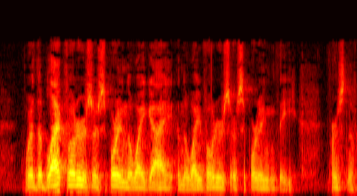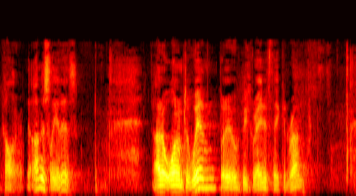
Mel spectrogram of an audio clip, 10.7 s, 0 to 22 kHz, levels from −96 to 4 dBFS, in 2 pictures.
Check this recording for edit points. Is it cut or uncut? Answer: cut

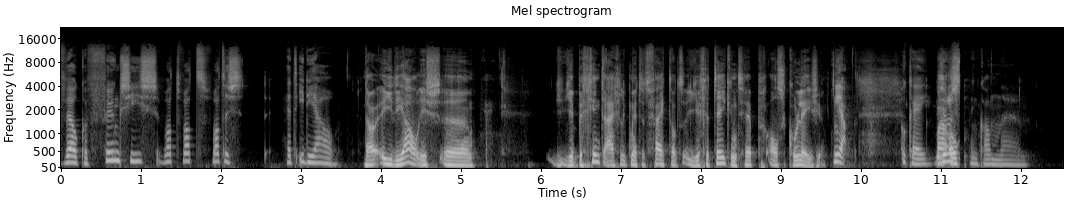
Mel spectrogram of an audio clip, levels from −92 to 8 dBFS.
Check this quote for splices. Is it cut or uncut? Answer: cut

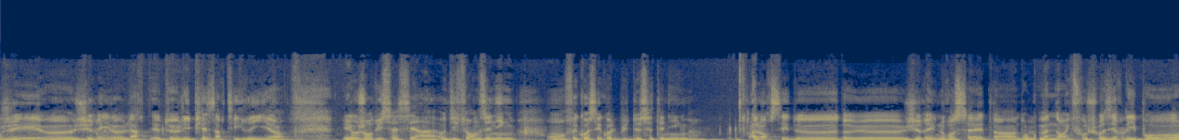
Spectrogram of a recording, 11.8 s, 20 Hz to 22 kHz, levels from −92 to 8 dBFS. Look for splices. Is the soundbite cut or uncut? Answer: cut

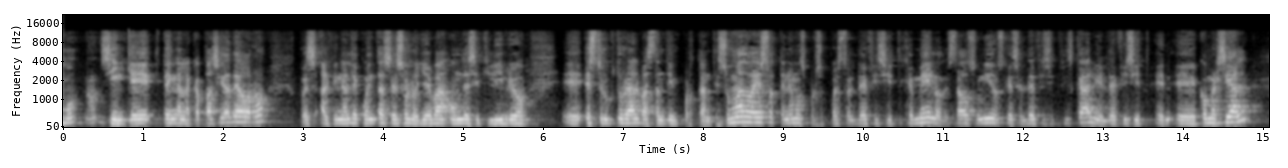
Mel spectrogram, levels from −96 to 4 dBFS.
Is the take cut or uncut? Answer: uncut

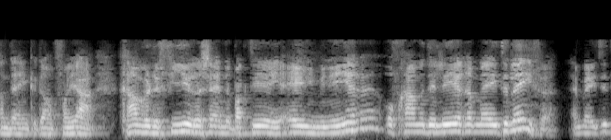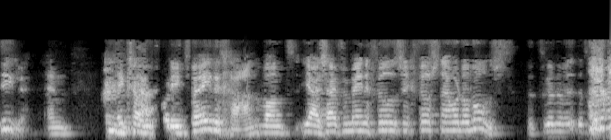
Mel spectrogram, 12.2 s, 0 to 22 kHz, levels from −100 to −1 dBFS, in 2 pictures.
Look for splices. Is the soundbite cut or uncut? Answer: uncut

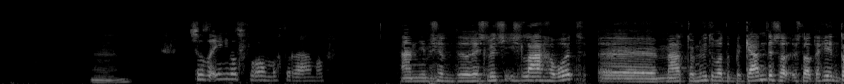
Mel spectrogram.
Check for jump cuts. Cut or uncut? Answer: uncut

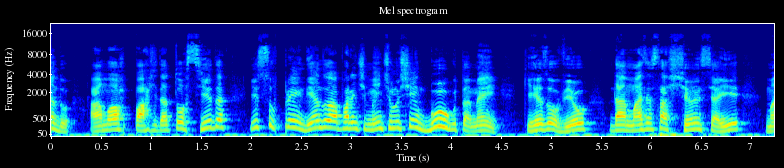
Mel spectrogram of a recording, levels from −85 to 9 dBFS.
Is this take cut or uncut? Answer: uncut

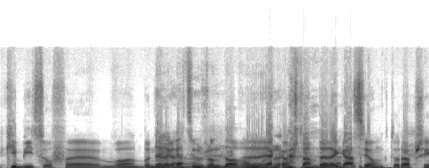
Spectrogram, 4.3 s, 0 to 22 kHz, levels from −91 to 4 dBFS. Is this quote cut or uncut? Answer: uncut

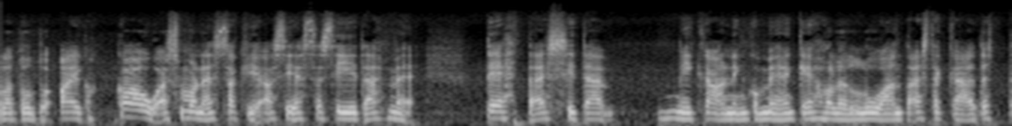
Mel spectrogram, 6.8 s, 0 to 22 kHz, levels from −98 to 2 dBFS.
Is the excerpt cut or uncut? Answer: uncut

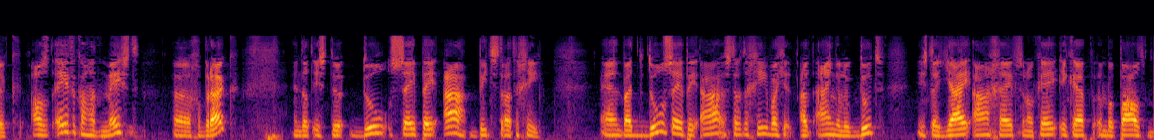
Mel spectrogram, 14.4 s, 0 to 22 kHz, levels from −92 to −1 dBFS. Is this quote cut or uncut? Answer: cut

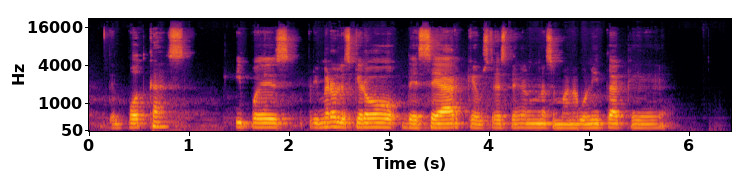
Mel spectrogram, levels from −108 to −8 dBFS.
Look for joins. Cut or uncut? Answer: cut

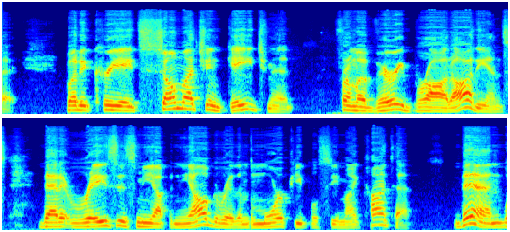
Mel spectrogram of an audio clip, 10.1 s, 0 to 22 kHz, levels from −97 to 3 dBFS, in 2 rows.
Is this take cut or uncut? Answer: cut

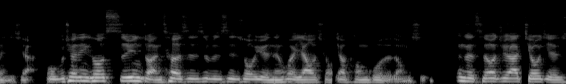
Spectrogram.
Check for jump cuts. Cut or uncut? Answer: cut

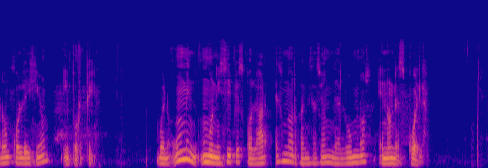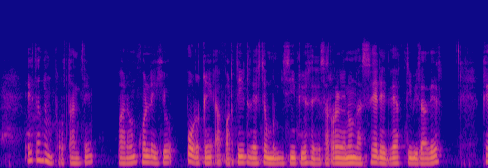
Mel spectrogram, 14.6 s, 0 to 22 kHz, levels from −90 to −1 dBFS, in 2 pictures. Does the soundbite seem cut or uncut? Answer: cut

